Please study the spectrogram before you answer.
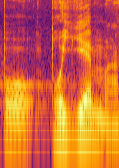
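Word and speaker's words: ποίημα: hechura en el griego es la palabra poyema si se escribe con y poyema de ahí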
